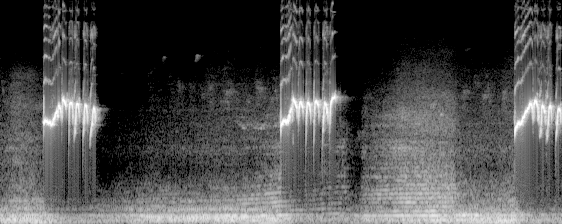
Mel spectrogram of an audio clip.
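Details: Orange-headed thrush (Geokichla citrina) song used as a lure sound to prompt a captive bird to sing: a harsh, rising, trilled phrase about a second long, repeated every four to five seconds over a low background hum.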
